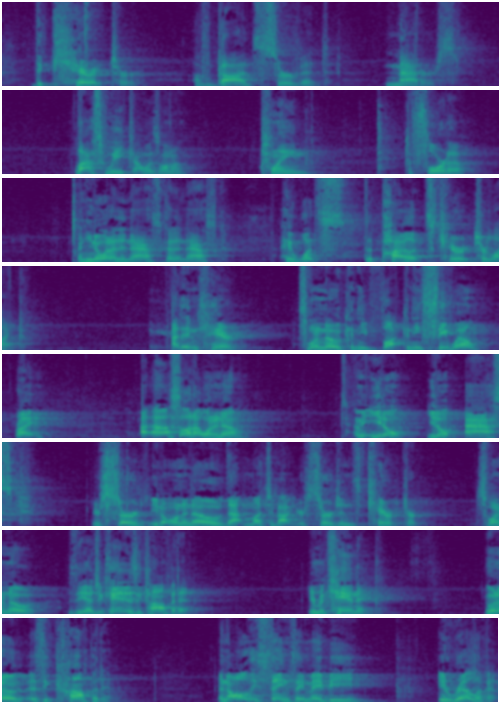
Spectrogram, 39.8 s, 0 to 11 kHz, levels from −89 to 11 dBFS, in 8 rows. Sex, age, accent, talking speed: male, 30-49, American, 155 wpm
